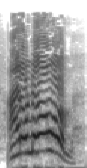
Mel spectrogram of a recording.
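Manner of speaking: put-on very high, shrill, very loud angry shout. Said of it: "swearing and cursing".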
